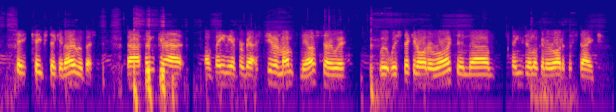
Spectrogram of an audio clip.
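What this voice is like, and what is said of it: New Zealand accent. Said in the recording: “you're even losing the Kiwi accent”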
